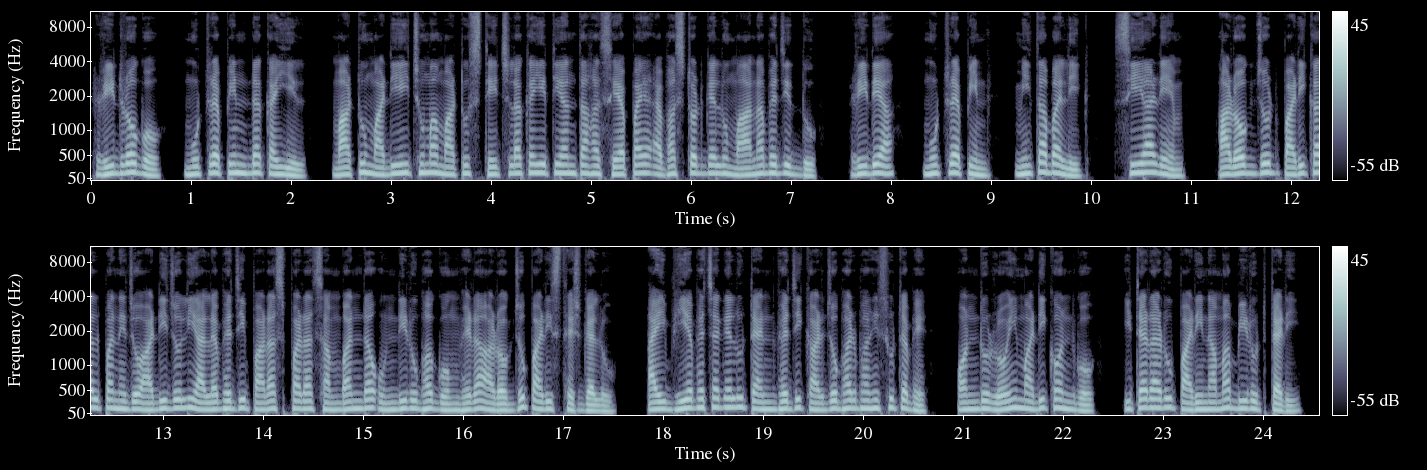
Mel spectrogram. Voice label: Male Tamil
